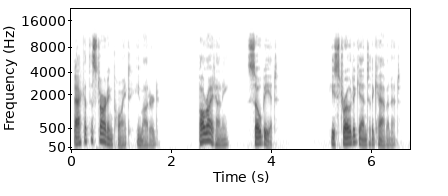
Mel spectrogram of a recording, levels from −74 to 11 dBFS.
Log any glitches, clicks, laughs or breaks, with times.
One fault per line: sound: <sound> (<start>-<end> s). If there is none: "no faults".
no faults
